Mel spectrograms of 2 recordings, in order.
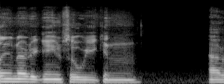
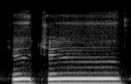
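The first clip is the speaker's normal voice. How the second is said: high train whistle call; 4 dB louder than usual. Pretend. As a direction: toot like a steam train. Train noise while rushing in.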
